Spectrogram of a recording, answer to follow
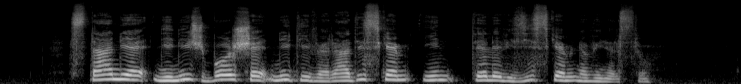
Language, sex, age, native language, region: Slovenian, female, 60+, Slovenian, Gorenjska region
